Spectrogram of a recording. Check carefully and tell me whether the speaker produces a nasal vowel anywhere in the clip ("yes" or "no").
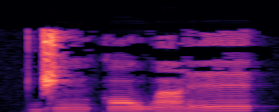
yes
